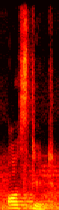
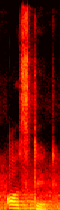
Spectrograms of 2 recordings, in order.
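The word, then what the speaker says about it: oersted: Magnetic intensity, ऑस्टेट. ऑस्टेट. आर is silent air.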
